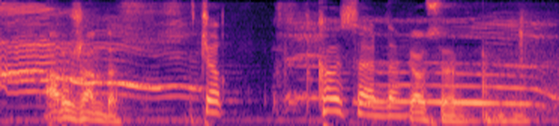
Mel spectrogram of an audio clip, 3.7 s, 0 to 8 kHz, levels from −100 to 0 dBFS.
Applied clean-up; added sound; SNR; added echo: none; none; none; none.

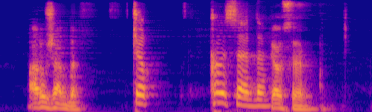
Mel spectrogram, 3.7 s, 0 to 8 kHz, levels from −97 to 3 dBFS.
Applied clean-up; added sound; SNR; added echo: neural mask model DeepFilterNet 3.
